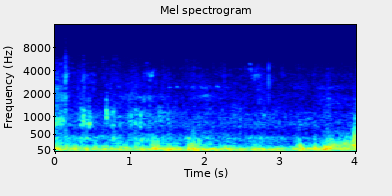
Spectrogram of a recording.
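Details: Young Friesian horses turned out again to a meadow that has dried after rain, dull heavy hoofbeats thudding irregularly on soft ground, with a low rumbling background and a few faint higher knocks.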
